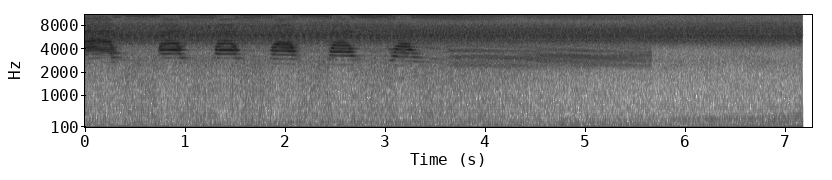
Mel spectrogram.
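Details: Robust cicada singing in forest in summer, recorded 19 August 2012; loud, shrill high-pitched buzzing with pulsed phrases repeated about twice a second, then a steadier drone toward the end.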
